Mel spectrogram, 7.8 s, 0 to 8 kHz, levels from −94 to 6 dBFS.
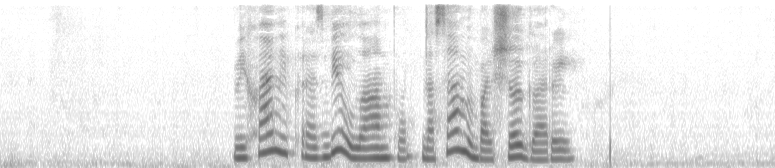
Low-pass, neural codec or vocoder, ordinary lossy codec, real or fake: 7.2 kHz; codec, 16 kHz, 2 kbps, FreqCodec, larger model; MP3, 48 kbps; fake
